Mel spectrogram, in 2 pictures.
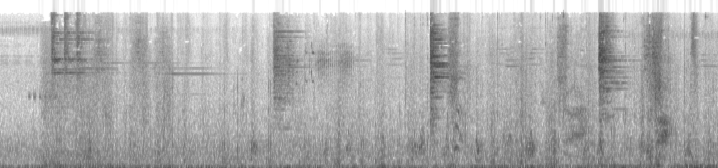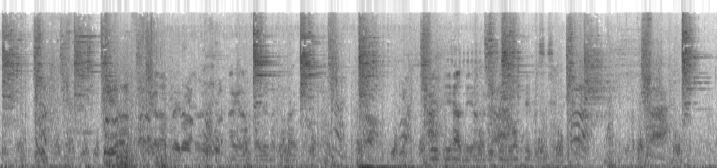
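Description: Swords clash and clang in quick sword fights.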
